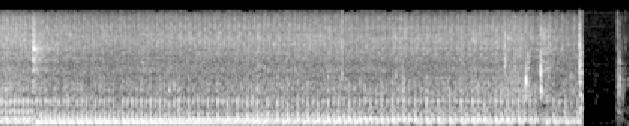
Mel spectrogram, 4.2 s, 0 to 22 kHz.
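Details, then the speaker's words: Mazda RX-8 rotary idling rough and lumpy, sputtering from the very bottom, uneven exhaust pulse; intermittent misfire, not firing when running badly, checked with a timing light. "see that it runs good and then when it's running like crap it's not firing"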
